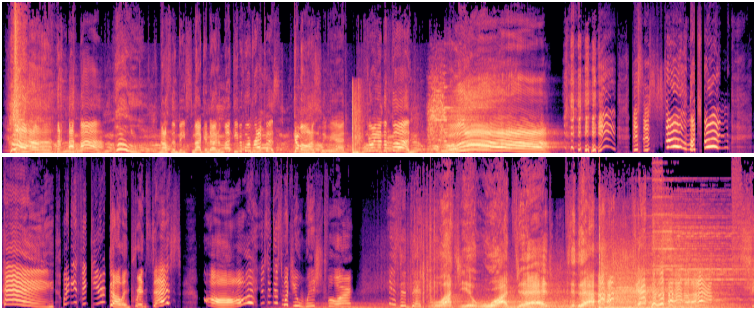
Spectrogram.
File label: Voiceover, Animation; New York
